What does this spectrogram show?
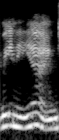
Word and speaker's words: Rina Yang: Yeah, Rina Yang.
